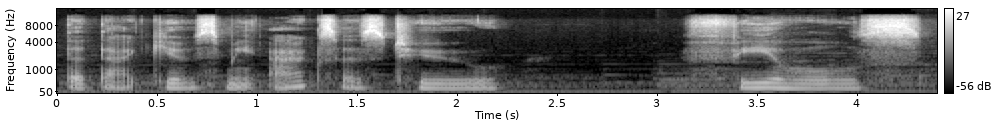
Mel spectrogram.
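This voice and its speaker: A woman reflecting aloud in a halting, personal way with long pauses, recorded dictaphone-style on a phone voice recorder, her breathy voice often trailing off toward a whisper. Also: deep voice, completely flat delivery, a little mellow, soft background music. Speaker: solo storyteller.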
